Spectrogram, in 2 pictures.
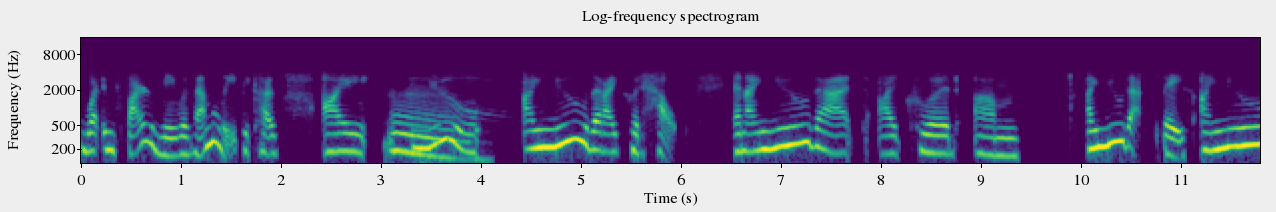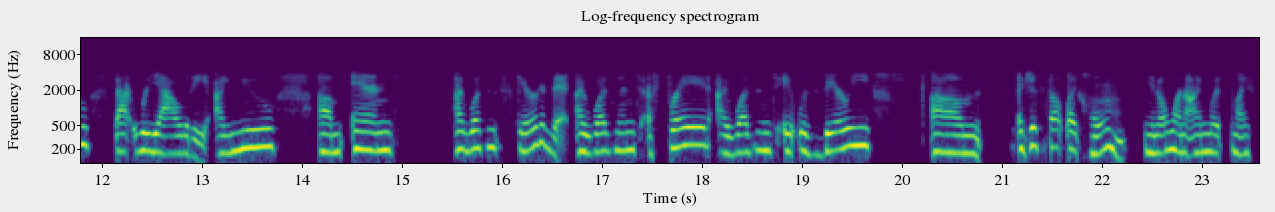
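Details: Adult woman, telephone-quality line; Normal speech.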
